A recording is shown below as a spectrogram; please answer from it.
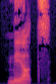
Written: März

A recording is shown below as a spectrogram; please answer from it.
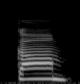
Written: kaam

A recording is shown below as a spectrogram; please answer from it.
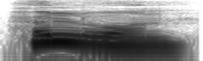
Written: حُلْوٌ

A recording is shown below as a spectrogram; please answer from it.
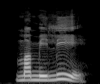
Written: mamili

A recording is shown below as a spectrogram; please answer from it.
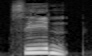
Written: ຊີ້ນ

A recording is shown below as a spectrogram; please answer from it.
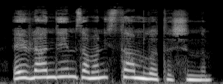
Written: zaman

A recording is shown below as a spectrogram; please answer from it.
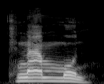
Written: ឆ្នាំមុន

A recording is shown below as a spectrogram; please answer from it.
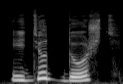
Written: идёт дождь

